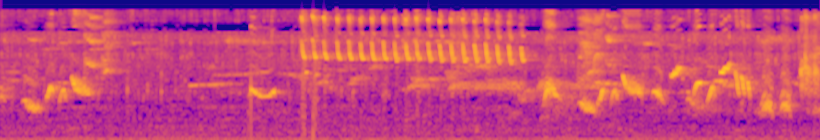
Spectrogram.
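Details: Male white-rumped shama courting a fierce female: varied whistles, then a long rapid high buzzy trill lasting nearly two seconds, followed by quick bursts of rising and falling whistled notes.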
